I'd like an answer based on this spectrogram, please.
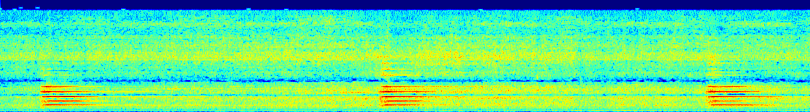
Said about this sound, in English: He's doing what countless other priests, ministers, and rabbis, not only in Houston but across the state, are doing today. They are remembering and praying and getting ready to ring the bells, as you can hear.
